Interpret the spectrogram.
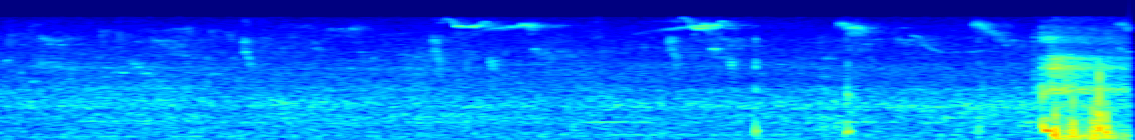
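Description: Birds chirping now and then in short high calls over steady outdoor background noise, with one short loud burst near the end.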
